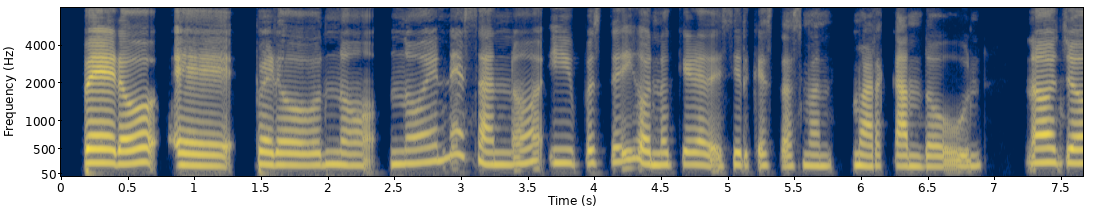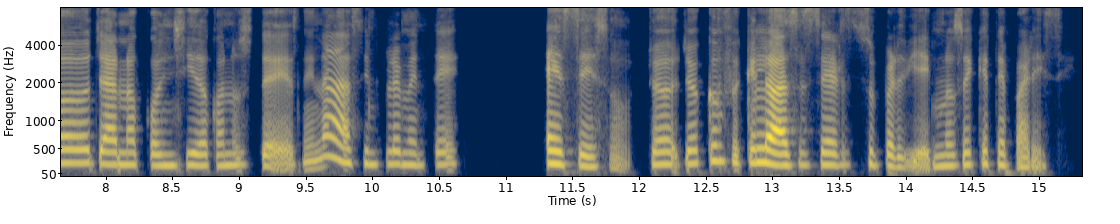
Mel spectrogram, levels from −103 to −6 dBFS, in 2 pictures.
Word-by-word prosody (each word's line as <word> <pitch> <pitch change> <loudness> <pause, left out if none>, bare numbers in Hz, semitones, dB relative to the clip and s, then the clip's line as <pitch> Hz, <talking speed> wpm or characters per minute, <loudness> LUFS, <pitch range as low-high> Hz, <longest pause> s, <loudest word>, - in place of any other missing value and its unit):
Pero, 245 0 +7
eh, 195 -3 +3 0.2
pero 205 -2 +1
no 210 -2 -3
no 230 +2 -2
en 280 +5 -4
esa, 285 - -2
¿no? 215 +3 -3
Y, 245 -1 -4
pues, 230 +2 -6
te - - -5
digo, 160 +10 0
no 210 0 -1
quiere 215 -1 -2
decir 210 -1 -4
que - - -6
estás 195 0 -8
man 190 0 -4
marcando 185 -1 -1
un: 95 +1 -5 0.3
"No, 250 +1 +4
yo 240 0 +2
ya 225 -2 +2
no 210 0 -2
coincido 200 0 -2
con 200 +1 -4
ustedes". 215 +1 -4
Ni 275 - -4
nada, 320 -6 +2
simplemente 215 0 -6 0.6
es 225 -3 +4
eso. 180 -1 -4
Yo 220 0 0
yo 230 +1 -3
confío 275 0 -2
que 245 - 0
lo 250 - +6
vas 205 0 +9
a - - -6
hacer 205 0 -2
superbién. 195 -6 -4
No 190 0 -1
sé 210 +1 -3
qué 225 +1 -5
te 205 -1 -4
parece. 85 0 -6
215 Hz, 180 wpm, -22 LUFS, 200-235 Hz, 0.6 s, vas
